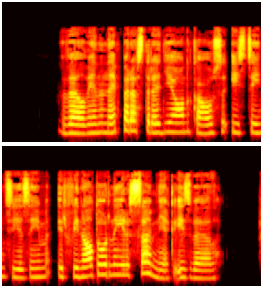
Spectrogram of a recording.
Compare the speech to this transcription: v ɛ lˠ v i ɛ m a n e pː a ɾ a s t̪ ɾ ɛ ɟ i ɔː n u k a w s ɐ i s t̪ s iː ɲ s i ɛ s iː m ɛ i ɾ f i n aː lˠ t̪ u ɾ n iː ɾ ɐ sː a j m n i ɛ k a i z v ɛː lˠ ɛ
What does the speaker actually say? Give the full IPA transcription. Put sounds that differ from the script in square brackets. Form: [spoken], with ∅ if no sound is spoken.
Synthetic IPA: v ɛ lˠ v i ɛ [n] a n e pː a ɾ a s t̪ ɾ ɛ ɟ i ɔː n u k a w s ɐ i s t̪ s iː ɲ s i ɛ [z] iː m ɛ i ɾ f i n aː lˠ t̪ u ɾ n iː ɾ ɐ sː a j m n i ɛ k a i z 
